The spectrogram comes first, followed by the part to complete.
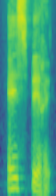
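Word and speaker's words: espérer: These two letters E and R make the sound E. Esper.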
